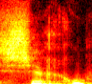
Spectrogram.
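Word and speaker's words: Sheru: Sarou, Saru, il le prononce mal, c'est Cherou.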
